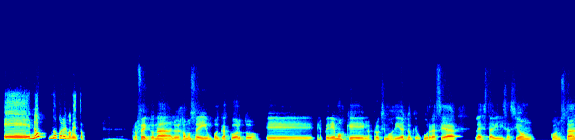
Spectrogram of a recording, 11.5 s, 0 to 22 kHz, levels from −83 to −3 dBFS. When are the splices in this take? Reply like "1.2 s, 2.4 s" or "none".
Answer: none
